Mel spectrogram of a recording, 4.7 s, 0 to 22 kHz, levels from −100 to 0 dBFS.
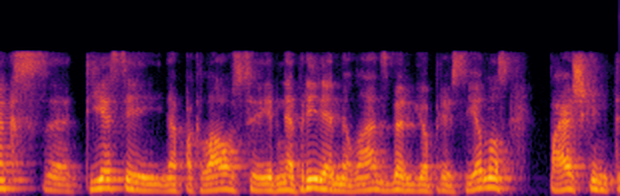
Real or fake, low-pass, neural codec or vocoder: real; 7.2 kHz; none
